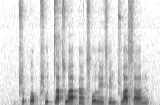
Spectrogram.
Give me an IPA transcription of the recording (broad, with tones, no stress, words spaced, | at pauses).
t͡ɕo˨t̚lɔ˨p̚ t͡ɕʰu˨t̚ t̪a˦ʔswa˧ kã˨˩t͡sʰo˦ lẽ˧sẽ˨˩nt͡ɕwa˥˧ sa˨˦n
